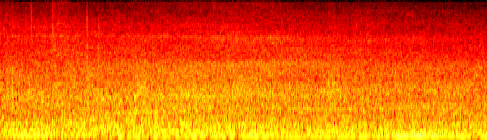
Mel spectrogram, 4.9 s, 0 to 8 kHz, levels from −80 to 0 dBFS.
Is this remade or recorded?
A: recorded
